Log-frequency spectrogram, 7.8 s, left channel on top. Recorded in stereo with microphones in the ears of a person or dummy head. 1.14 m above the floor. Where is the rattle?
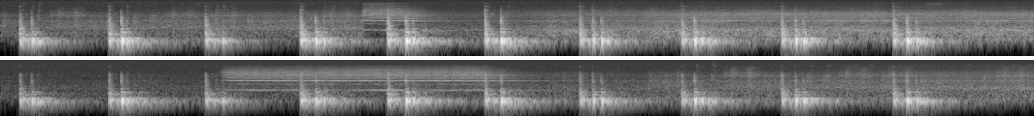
40° left (ahead or behind), 0.5 m.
